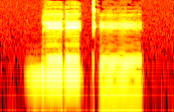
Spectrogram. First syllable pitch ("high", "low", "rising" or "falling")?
high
